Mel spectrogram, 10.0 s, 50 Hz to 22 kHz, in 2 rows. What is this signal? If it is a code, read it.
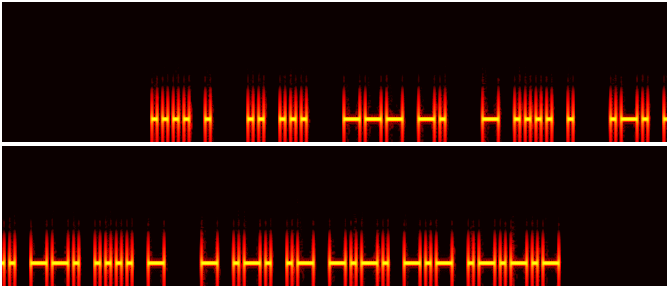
Morse code, heard as a keyed tone, about 30 wpm, 700 Hz. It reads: HE IS ON THE RIGHT TRACK.
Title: Sentences from Top 1100 Words 30wpm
